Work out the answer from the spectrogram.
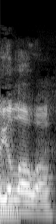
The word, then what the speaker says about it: Oyelowo: I think everybody, like on the ship you've got, is it Felicity Jones and David I can't pronounce his last name. Oyelowo.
